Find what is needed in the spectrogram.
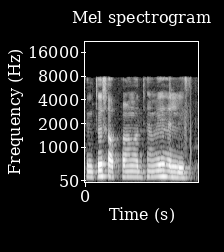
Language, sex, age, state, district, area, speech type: Odia, male, 18-30, Odisha, Kendujhar, urban, spontaneous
